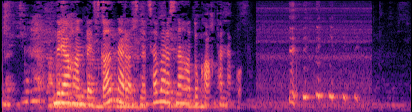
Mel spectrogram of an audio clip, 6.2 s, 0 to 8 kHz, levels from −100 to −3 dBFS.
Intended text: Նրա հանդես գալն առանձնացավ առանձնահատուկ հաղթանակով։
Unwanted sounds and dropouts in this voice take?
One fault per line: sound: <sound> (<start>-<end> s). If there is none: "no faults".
sound: laugh (4.3-5.4 s)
